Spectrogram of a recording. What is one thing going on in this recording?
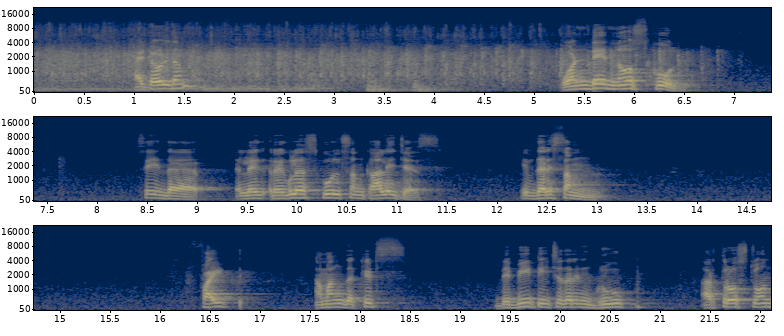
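A man speaks calmly and with animation into a microphone, in short phrases with pauses.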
